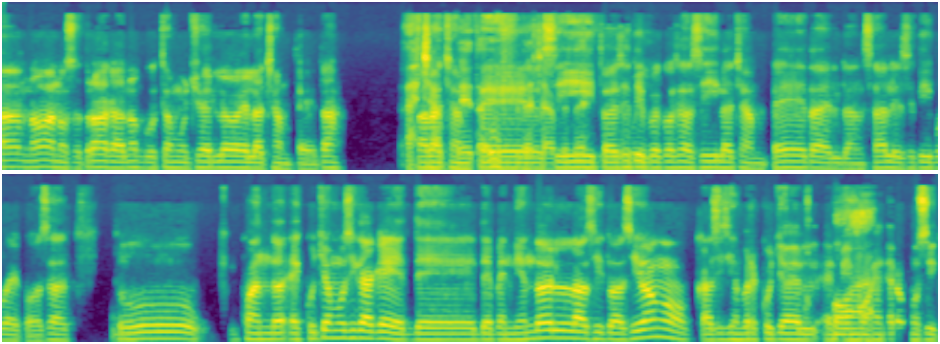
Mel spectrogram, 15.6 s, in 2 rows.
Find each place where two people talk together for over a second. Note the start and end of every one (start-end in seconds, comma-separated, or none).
3.4-5.4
